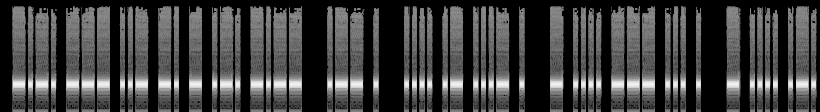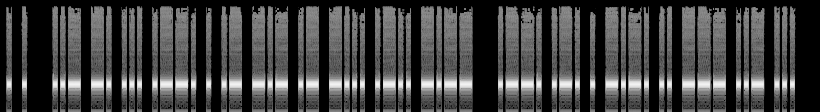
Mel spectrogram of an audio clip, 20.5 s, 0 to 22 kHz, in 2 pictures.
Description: Morse code, heard as a keyed tone, about 25 wpm, 1000 Hz. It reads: COUNTRY WE HAVE THOSE THREE UNSPEAKABLY PRECIOUS
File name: qotdfiles / 25wpm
